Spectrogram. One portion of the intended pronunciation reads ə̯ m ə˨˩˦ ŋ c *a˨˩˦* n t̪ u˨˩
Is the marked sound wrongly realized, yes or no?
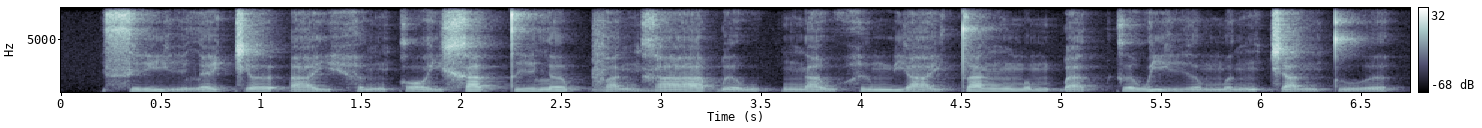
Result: yes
